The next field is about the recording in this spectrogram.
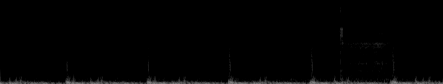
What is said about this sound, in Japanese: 心臓の音、少しだけ速くなったかも。ほら、ドキドキ、ドキドキ、ドキドキ。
